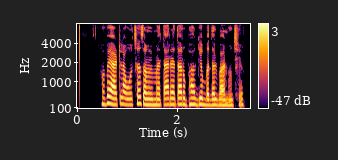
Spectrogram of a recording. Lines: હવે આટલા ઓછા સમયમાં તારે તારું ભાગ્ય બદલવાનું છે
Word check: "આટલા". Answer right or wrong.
right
